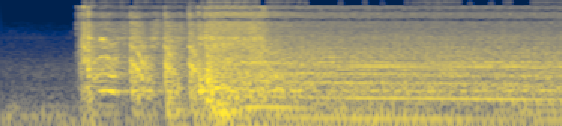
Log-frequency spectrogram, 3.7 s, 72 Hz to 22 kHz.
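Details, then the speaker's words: 2012 Toyota Camry 2.5L 2AR-FE after replacing the spring in the VVT-i intake cam gear to fix a cold-start rattle: brief crank, clean catch, smooth steady idle with no rattle. "All right. So, the car is running right now. So, you didn't hear that rattle."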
